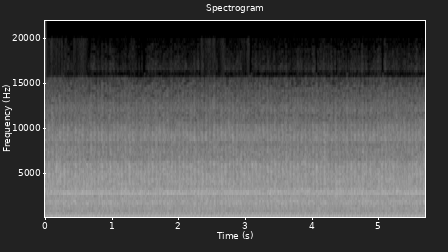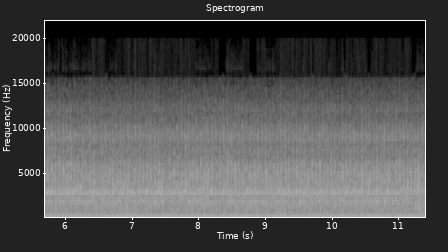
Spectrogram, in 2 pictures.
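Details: 1976 International wrecker, 345 or 392 engine idling: faint steady hydraulic pump whine over even engine rumble, bed not responding; fault not yet found.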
